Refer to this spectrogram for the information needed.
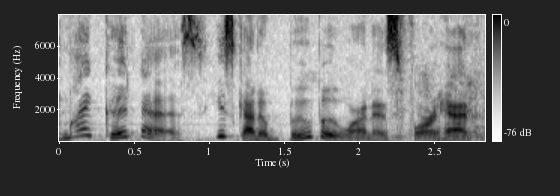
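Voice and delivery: soft motherly concern, acted out; mommy voice. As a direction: coo quietly over a little boy's boo-boo. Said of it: "my mommy eyes said".

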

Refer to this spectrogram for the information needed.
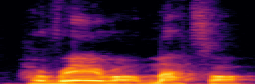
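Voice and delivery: ordinary delivery

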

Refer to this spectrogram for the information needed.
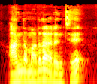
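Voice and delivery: normal talking voice

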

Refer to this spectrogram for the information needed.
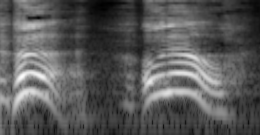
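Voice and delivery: high, gasping alarm; shocked dismay. Acted. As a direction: cry out in acted shock at the loss. Acts discovering missing eggs.

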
